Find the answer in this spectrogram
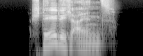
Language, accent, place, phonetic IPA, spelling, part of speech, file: German, Germany, Berlin, [ˈʃtɛldɪçˌaɪ̯ns], Stelldicheins, noun, De-Stelldicheins.ogg
- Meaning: 1. genitive of Stelldichein 2. plural of Stelldichein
